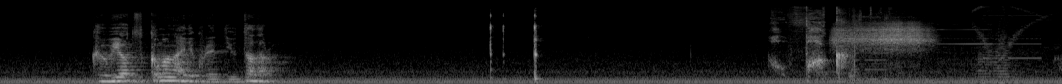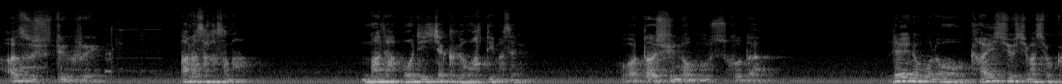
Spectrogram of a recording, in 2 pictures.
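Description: A man speaks calmly in a low voice, close by.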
